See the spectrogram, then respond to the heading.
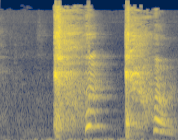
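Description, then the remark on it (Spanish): Two forceful coughs about half a second apart, each a harsh burst trailing into a throaty rasp, heard alone with no talking. “o América Ferrera, porque estabas diciendo que querías que carraspeara.”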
